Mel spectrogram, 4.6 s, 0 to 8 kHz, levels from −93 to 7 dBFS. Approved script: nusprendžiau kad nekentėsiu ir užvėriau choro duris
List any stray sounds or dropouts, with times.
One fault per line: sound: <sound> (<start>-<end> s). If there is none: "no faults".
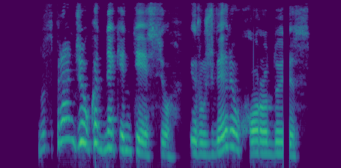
sound: dropout (3.8-3.9 s)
